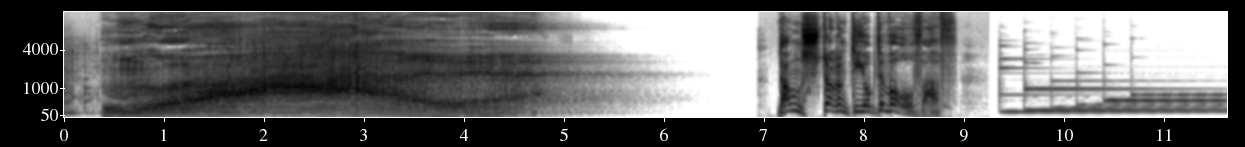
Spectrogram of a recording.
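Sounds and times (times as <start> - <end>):
speech: 0.4 - 1.2, 7.2 - 9.0
voice imitating a lion's roar: 0.4 - 5.6.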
